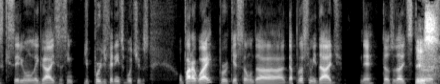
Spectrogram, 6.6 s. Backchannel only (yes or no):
yes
